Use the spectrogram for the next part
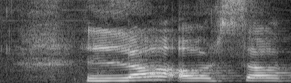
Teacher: ल और स का उच्चारण स्थान दंत्य है। दांत और जीभ के स्पर्श से बोले जाने वाले वर्ण को दंत्य वर्ण कहते हैं।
